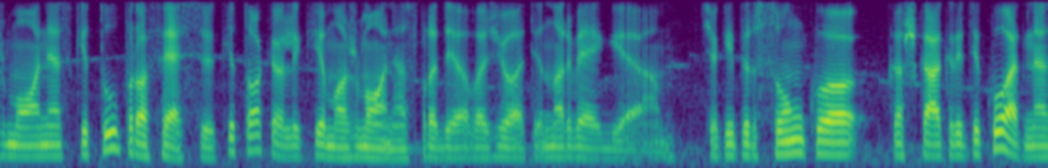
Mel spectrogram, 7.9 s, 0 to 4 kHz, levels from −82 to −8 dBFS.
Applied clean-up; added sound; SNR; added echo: none; none; none; none.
